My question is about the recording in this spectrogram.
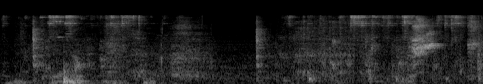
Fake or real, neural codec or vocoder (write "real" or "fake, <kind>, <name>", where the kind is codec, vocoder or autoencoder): real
